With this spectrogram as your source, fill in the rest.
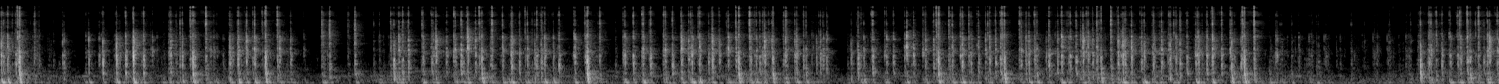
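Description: Fingertips of both hands type continuously on a SteelSeries Apex 7 TKL mechanical keyboard with red linear switches, plastic keycaps, a metal top plate and RGB backlight, resting on a desk. A fast, steady stream of short, dry plastic clacks with bright tops runs throughout, broken only by a couple of brief pauses.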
